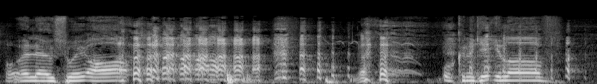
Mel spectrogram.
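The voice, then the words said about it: Thick old English barmaid accent. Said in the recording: “A barmaid from 1920s England ... that thick of an accent”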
